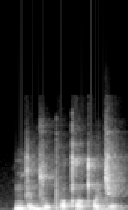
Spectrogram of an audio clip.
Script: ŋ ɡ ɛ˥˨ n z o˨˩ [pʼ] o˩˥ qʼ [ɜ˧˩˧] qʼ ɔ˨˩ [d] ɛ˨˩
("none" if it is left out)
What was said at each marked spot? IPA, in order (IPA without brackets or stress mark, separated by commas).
pʼ, ɜ˧˩˧, ɟ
